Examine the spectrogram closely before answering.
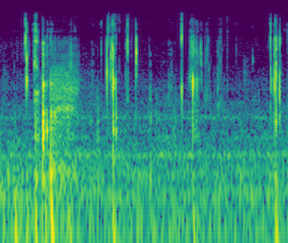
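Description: Crunchy food being chewed in a quiet series of sharp, crackling bites, irregular bursts of crisp noise spaced unevenly across a few seconds, with no talking.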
